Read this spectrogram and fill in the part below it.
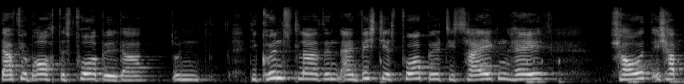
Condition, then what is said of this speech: Deafness. Und dann bin ich zu einem Verkäufer gegangen und dadurch, dass ich ja sprechen kann, guckt er mich ziemlich komisch an und sage, ja, ich bin taub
